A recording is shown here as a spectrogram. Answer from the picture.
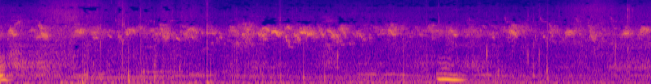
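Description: A dense chorus of birds chirping in the trees: many short, high chirps overlapping without a break. A brief low voice-like sound comes about four and a half seconds in.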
